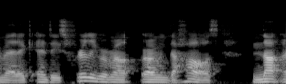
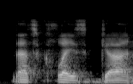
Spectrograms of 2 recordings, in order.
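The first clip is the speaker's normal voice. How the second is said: deadpan, flat, expressionless, much slower; 3 semitones lower than usual. Shot again by Marion, 05 answers without reacting: deadpan. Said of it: "he deadpans".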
